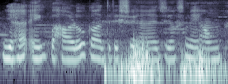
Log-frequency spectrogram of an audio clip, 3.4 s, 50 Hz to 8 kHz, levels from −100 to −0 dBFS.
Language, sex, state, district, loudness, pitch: Hindi, male, Punjab, Fazilka, -17 LUFS, 230 Hz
